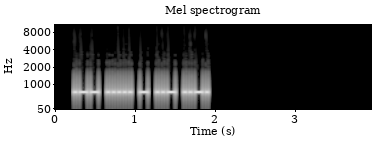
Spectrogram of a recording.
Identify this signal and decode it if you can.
Morse code, heard as a keyed tone, about 34 wpm, 700 Hz. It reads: W5TUF
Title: Call Signs Repeated 3x - 35wpm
